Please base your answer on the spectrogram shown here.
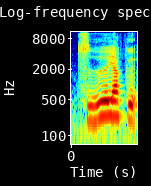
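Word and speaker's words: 通訳: 우리 통역이라고 역자를 야크라고 읽어볼게요. 통역 읽어볼게요. 시작. 直야크 한 번 더.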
